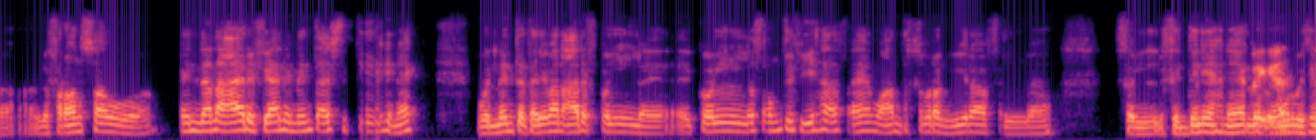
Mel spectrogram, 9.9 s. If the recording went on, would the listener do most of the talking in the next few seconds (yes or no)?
yes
